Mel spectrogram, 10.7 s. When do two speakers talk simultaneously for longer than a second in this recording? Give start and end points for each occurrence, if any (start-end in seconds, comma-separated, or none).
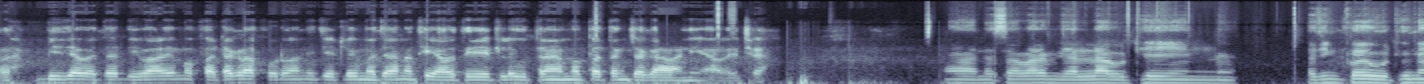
none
